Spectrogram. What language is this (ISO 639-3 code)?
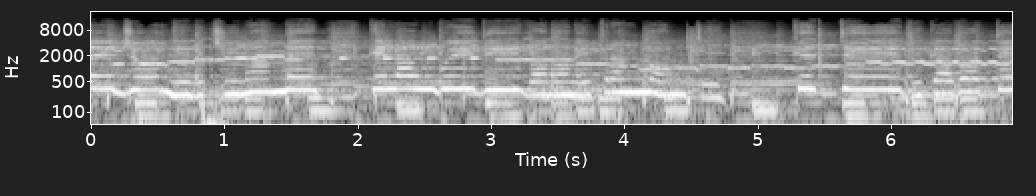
ron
